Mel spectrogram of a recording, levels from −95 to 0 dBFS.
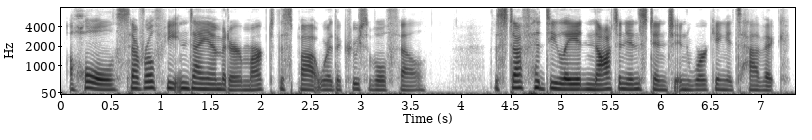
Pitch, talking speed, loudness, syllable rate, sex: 175 Hz, 195 wpm, -19 LUFS, 5.7 syllables/s, female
